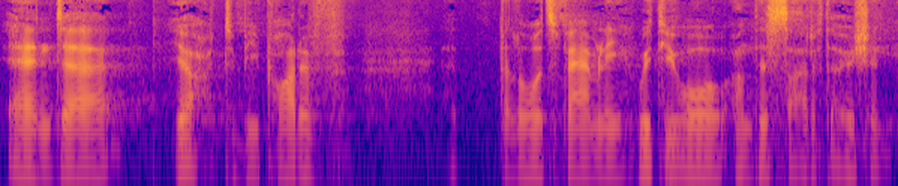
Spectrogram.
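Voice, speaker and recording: A man's voice: lowish voice, little pitch movement, normal speed, pushed and bright. A man with a Zimbabwean accent, preaching a sermon as a visiting speaker in a friendly, chatty way with fillers and asides. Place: church hall. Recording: church hall reverb.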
